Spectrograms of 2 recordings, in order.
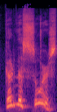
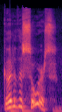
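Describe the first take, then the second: First: Higher emphatic repeat. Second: Said in the usual way. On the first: Real, not acted. Urging the listeners to read the Bible, pitched high and insistent. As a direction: Go to the source pitched much higher.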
